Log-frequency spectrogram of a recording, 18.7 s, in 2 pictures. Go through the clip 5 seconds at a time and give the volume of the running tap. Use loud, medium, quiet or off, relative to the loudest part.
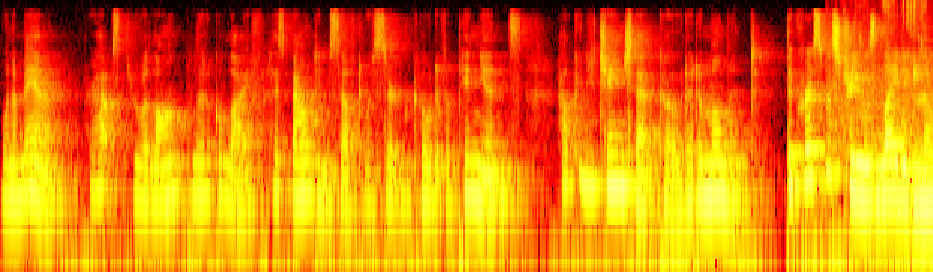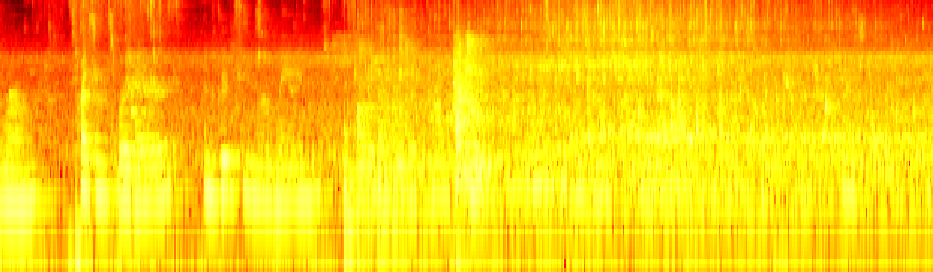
off, quiet, medium, loud.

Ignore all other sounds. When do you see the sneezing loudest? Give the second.
14 s.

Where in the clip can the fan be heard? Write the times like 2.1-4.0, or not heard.
9.2-18.6.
